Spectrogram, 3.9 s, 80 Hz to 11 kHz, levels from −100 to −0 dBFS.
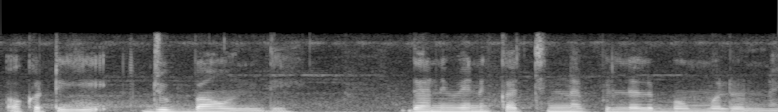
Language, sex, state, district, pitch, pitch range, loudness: Telugu, female, Andhra Pradesh, Sri Satya Sai, 165 Hz, 145-175 Hz, -20 LUFS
